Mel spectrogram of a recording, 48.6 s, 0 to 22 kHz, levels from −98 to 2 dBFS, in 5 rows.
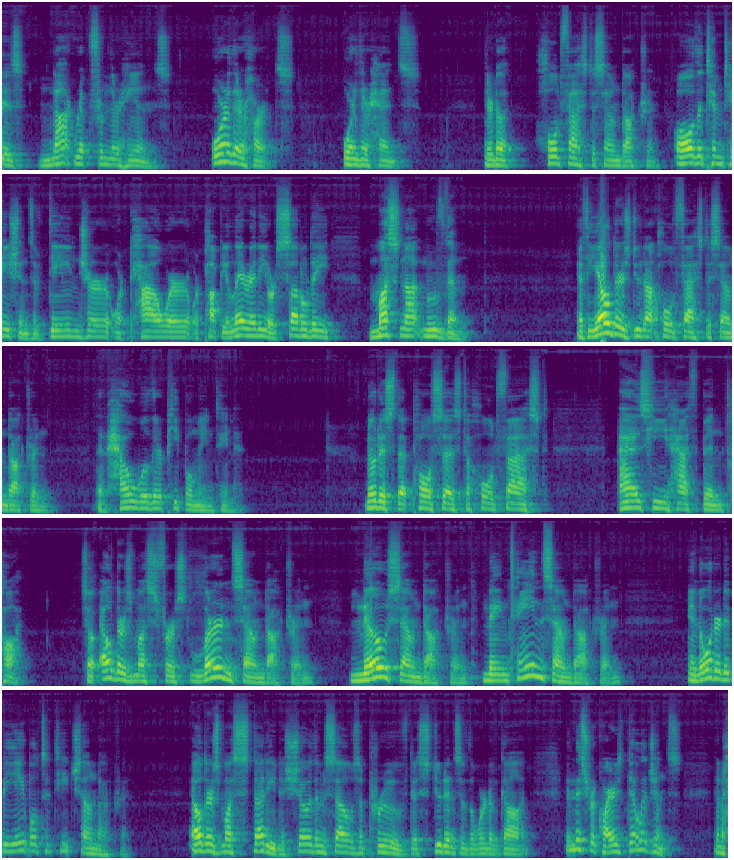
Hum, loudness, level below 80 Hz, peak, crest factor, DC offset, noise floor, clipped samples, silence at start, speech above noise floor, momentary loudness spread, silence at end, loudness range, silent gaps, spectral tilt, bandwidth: none; -20 LUFS; -60 dBFS; 0 dBFS; 20 dB; under 0.1%; -73 dBFS; under 0.1%; 0 s; 54 dB; 17 LU; 0 s; 7 LU; none; -5.5 dB/octave; 18 kHz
